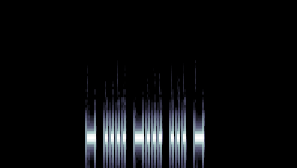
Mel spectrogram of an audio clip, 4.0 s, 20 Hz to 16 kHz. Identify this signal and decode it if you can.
Morse code, heard as a keyed tone, about 29 wpm, 700 Hz. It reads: THBST
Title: Code Groups - 5 Letters - 30wpm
